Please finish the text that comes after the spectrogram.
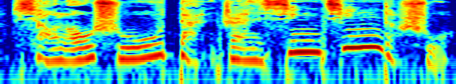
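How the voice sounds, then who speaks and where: A woman with a high, bright voice tells a children's tale slowly and with wide, playful swings of pitch. Her tone is clear and animated, and the sound is close and dry. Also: no room sound. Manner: expressive, sing-song. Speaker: storyteller. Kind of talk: children's story narration.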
